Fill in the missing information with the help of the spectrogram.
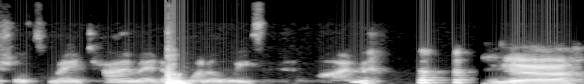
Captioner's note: chuckling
